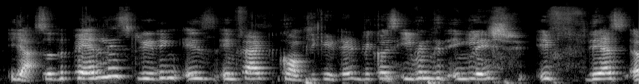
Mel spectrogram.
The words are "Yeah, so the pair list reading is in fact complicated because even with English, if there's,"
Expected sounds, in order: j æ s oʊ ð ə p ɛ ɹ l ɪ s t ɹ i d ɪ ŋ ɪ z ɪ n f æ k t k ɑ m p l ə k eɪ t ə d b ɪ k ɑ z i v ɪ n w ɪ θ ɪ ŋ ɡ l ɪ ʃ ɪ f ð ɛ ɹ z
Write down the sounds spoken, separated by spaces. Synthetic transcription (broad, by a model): j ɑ s oʊ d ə p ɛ ɹ l ɪ s t ɹ i d ɪ ŋ ɪ z ɪ n f æ k t k ɑ m p l ə k eɪ t ə d b ɪ k ɑ z i v ɪ n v ɪ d ɪ ŋ ɡ l ɪ ʃ ɪ f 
